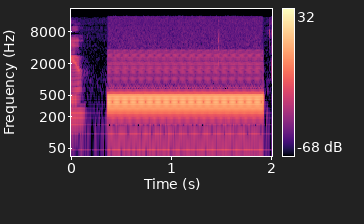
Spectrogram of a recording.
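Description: Telephone dial tone, a steady two-note hum held for about a second and a half that starts shortly in and cuts off abruptly.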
